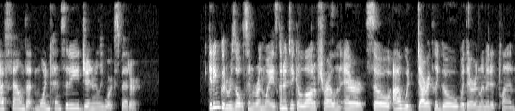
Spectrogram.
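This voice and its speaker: A woman with a French accent and a medium pitch talks at a fairly quick pace, her intonation fairly even. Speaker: eLearning designer. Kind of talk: tutorial.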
